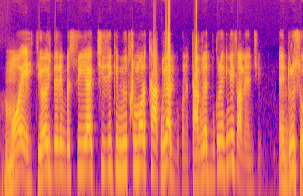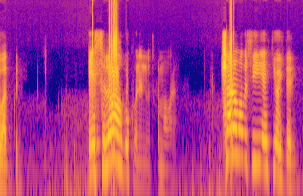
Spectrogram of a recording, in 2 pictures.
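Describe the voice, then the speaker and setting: Lively man teaching a lesson. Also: high voice. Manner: explains Arabic text line by line, asks students questions. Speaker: seminary teacher. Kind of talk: classroom lesson. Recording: dull lo-fi sound.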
